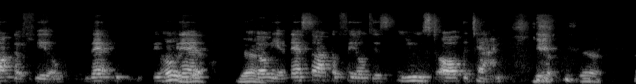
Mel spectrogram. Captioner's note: laughs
